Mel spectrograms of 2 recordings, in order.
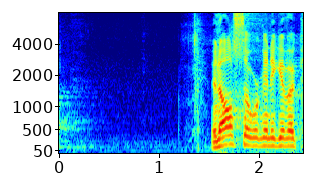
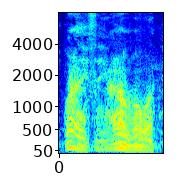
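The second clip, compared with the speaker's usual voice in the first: very soft, low mumble to oneself; muttering; 12 semitones lower, 8 dB quieter than usual. Shown as a demonstration. Worker grumbling to himself while walking away, muttering. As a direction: mutter broken phrases under your breath. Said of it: "that's muttering".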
